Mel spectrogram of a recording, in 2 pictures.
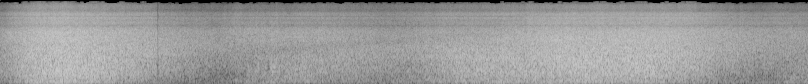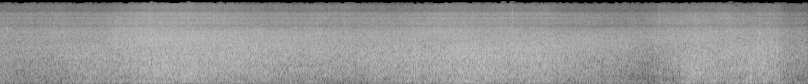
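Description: Sea waves break on a shore in loud, rolling surges that swell and recede every few seconds, mixed with wind rumbling across the microphone and no voices.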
